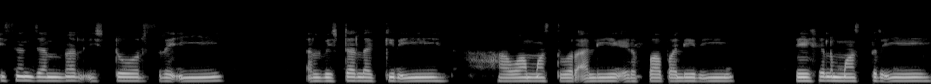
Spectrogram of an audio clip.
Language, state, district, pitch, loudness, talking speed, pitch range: Kurukh, Chhattisgarh, Jashpur, 165 Hz, -24 LUFS, 115 wpm, 160-170 Hz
